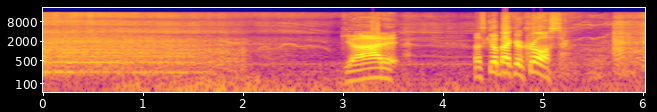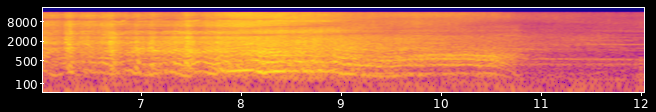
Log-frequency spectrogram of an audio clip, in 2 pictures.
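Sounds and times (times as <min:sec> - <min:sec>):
electric motor whining: 0:00.0 - 0:12.0.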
